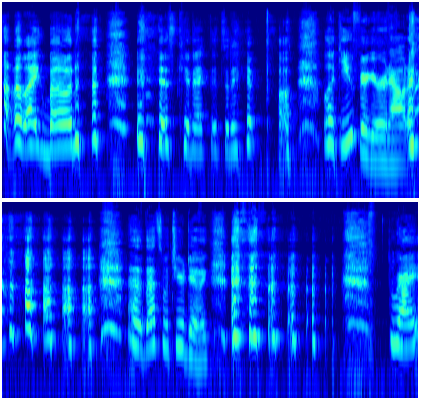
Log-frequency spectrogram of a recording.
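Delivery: loud, high, laughing through the words.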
